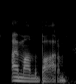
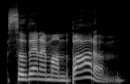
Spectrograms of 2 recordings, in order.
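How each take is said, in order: First: A soft muttered repeat; quiet aside. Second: Said in the usual way. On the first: Real, not acted. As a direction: lower and much softer, under the breath.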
